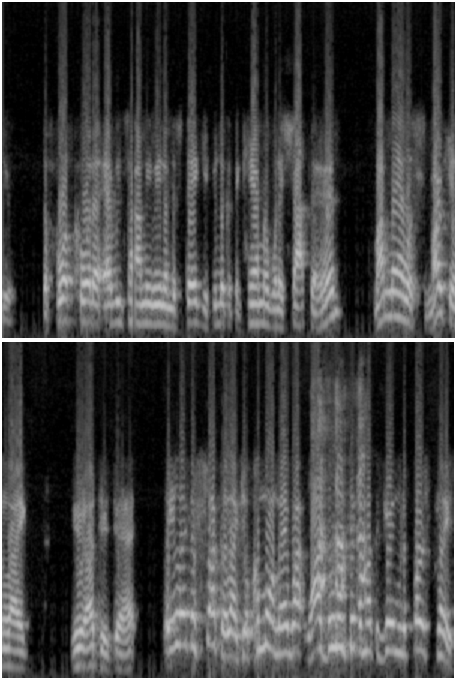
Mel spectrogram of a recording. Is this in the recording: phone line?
yes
